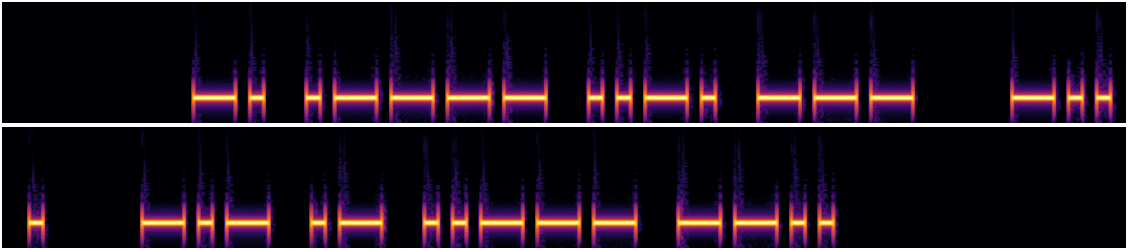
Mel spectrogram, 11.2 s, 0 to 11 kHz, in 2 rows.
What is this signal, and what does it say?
Morse code, heard as a keyed tone, about 17 wpm, 700 Hz. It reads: N1FO DE KA2Z
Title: USA Callsign DE Callsign - 4 Characters - 17wpm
